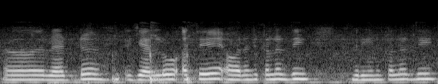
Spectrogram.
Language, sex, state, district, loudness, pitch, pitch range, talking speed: Punjabi, female, Punjab, Fazilka, -13 LUFS, 225 Hz, 215-240 Hz, 125 wpm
